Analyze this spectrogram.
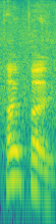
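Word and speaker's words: poupou: This is a popo. P O U P O U is how you spell it.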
